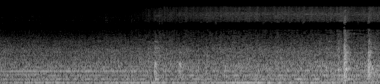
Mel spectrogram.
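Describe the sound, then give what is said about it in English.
A train rumbles along steadily, heard from on board, with a low continuous drone and a few sharp metallic clicks from the wheels on the rails. “So we're seeing the train leave what is presumably a stop, maybe the train yard, right?”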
